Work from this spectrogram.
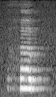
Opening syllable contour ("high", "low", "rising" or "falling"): high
